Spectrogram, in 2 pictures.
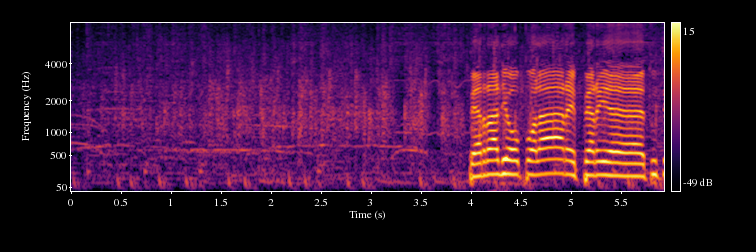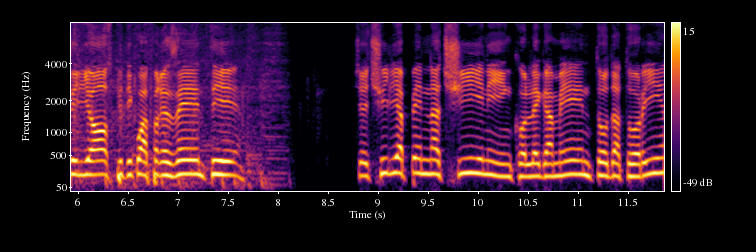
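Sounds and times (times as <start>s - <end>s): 
audience applause at a live radio event: 0.0s - 8.5s
speech: 4.0s - 7.8s, 8.8s - 11.8s.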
